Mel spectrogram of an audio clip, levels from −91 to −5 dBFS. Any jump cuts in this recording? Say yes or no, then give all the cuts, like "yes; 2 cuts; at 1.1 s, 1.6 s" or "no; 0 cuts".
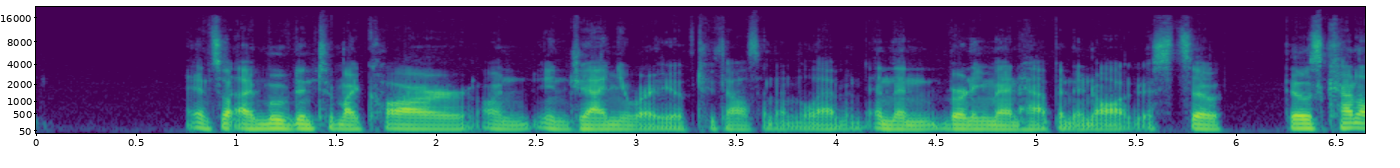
yes; 1 cut; at 0.9 s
